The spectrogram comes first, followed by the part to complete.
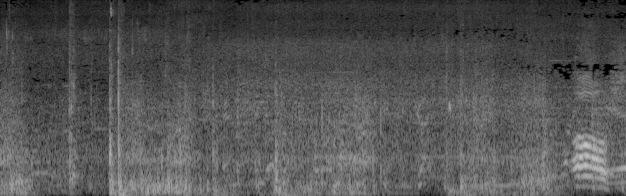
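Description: BMX bike tyres rolling across a ramp surface, with a sharp knock about a second in. Near the end a person shouts.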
